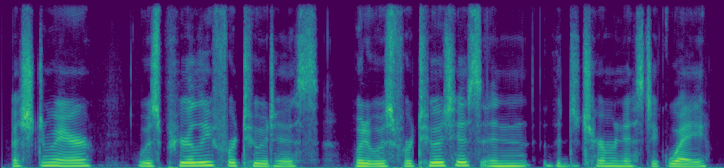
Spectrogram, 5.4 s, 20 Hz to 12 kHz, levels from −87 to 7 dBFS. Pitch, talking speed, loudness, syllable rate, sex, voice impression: 195 Hz, 155 wpm, -16 LUFS, 5.3 syllables/s, female, feminine, adult-like, slightly refreshing, friendly, slightly kind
